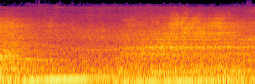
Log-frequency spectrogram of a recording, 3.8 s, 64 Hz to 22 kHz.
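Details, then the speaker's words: 1967 Cadillac DeVille convertible, V8 with automatic transmission, accelerating to about 40 mph. A smooth, deep drone pulling steadily with no knock, miss or whine; plenty of power and smooth shifts. "Motor has plenty of power. Nice and smooth. Shifts are uh smooth."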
